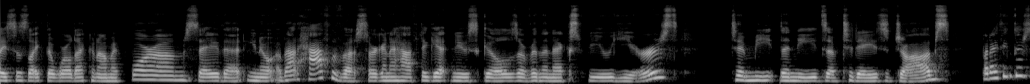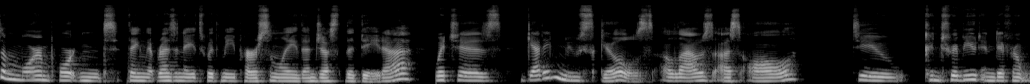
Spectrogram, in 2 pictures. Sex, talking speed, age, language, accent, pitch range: female, 185 wpm, 40-59, English, American, 165-205 Hz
